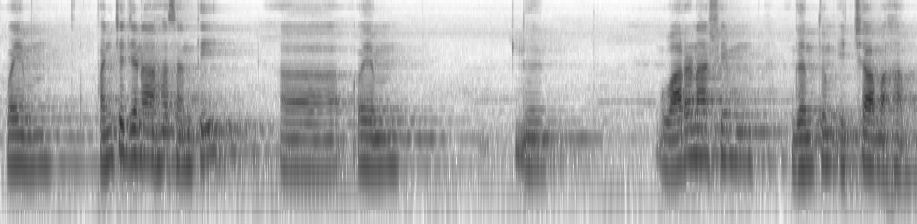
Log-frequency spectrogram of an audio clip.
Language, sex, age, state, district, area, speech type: Sanskrit, male, 18-30, Telangana, Vikarabad, urban, spontaneous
